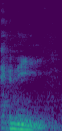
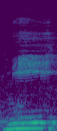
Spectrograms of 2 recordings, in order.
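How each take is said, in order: First: The word starts with a k sound. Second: The word starts without a k sound. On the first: The speaker calls it wrong. "you don't say knee" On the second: The speaker calls it right. "you say knee"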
